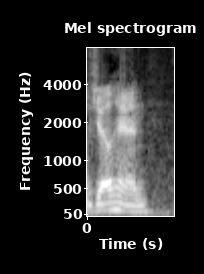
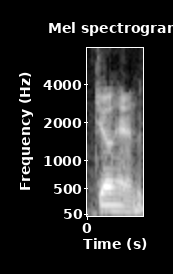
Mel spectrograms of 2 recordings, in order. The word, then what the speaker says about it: Johan: Did you pronounce that right? – Johan. Johan. – Okay. I've been saying Johan forever. – Yeah, me too until today. – Oh, nice. Yeah. Well, you got it now. Most people say it wrong anyway. Like, I think most of my friends say it wrong still.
